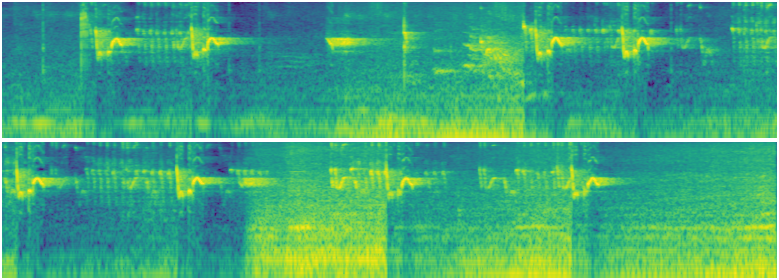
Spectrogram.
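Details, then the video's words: Bar-winged prinia in energetic 'fighter' song used to provoke an opponent. A long run of high, clipped chirps and quick trills with brief pauses, with low rustling and scraping noises in the background. "Suara Burung prenjak | Prenjak Gacor Full FIGHTER Bikin Prenjak Jadi Emosi Lawan"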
